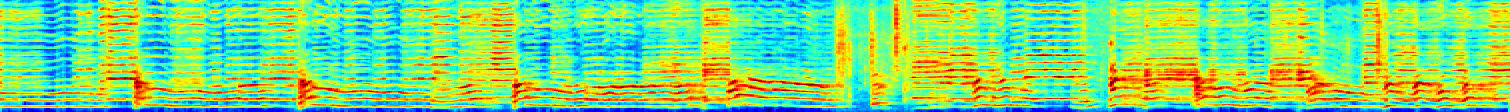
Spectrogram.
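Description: A dachshund howls along with a harmonica, its voice sliding up and down in long wavering notes.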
